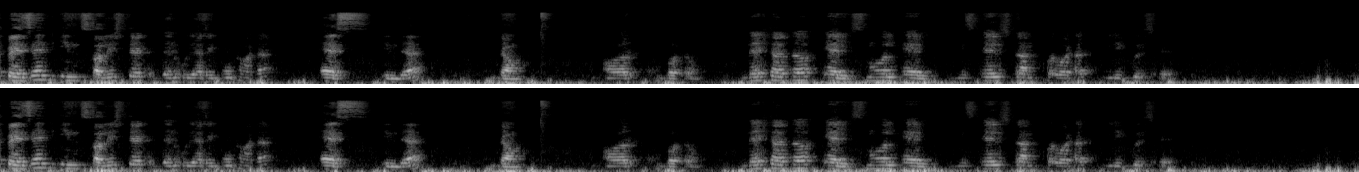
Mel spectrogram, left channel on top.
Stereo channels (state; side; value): normal; both; correlation 0.93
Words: present in solid state, then we are written water S in the down or bottom. Next are the L, small L. This L stands for water liquid state.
